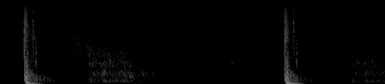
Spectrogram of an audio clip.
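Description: Two loud, separate bursts of assault rifle fire in an Unreal Engine 5.1 first-person shooter, each a sharp crack followed by a decaying echoing tail, spaced a few seconds apart with quiet gaps between.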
